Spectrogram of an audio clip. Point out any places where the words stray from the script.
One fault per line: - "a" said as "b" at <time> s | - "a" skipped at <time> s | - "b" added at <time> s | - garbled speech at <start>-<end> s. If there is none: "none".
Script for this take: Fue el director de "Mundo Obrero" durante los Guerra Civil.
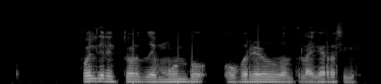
- "los" said as "la" at 3.0 s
